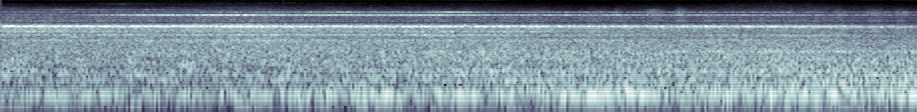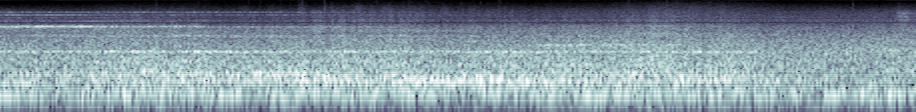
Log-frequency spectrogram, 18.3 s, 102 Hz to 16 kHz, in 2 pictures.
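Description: CityElefant (ČD class 471) double-deck electric commuter train arriving and running past along the platform, with a steady high-pitched squeal that fades out about two-thirds of the way through. The running noise grows louder around the middle as the cars pass close by.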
